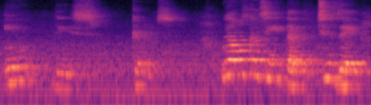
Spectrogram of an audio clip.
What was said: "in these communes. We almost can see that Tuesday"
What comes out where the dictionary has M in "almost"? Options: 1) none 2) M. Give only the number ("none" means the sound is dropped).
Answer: 1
